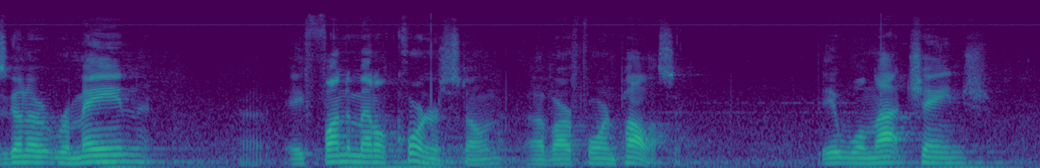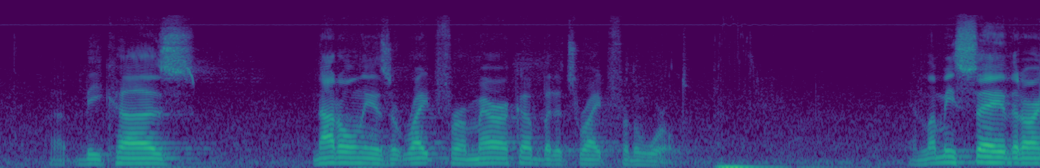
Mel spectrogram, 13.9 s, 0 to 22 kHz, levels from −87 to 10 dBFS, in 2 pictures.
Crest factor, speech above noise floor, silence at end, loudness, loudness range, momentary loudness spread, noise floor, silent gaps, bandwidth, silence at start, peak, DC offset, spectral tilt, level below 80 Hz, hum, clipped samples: 22 dB; 26 dB; 0 s; -32 LUFS; 4 LU; 21 LU; -57 dBFS; none; 15.5 kHz; 0 s; -12 dBFS; under 0.1%; -5 dB/octave; -50 dBFS; none; under 0.1%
